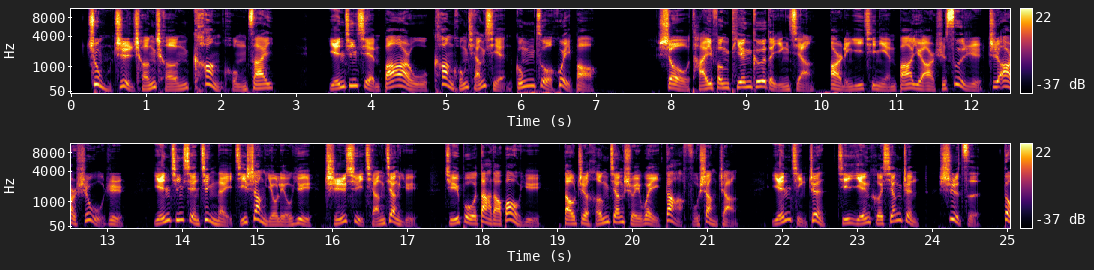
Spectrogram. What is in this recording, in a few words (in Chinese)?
男-工作汇报; 抗洪抢险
